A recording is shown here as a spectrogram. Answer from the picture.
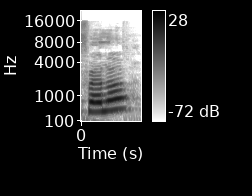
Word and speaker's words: fellow: спрашивает Is this your fella? Обратите внимание, в разговорной речи fellow может произноситься как fella.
